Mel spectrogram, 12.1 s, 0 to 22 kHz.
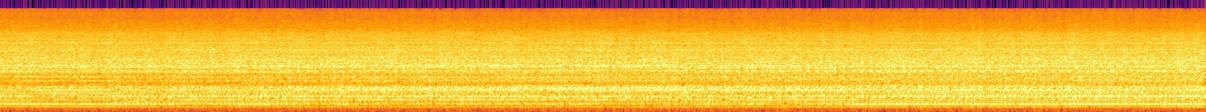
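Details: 2010 Toyota Camry 3.5 V6, 93,000 miles, Pennzoil Ultra 5W-30 synthetic with Wix filter, cold start idle: smooth, even hum with light valvetrain tick and no knocks; normal cold idle.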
